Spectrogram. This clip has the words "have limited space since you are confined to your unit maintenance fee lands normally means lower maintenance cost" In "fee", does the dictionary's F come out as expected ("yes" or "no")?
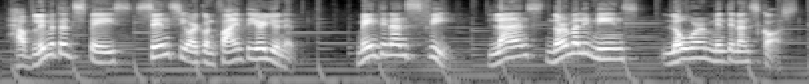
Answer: yes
